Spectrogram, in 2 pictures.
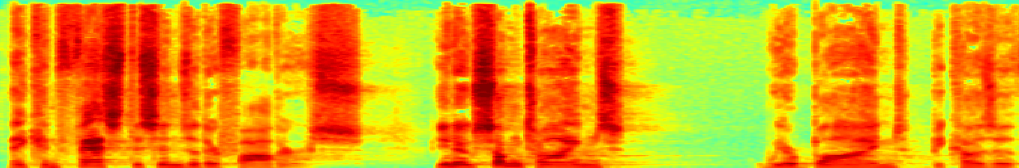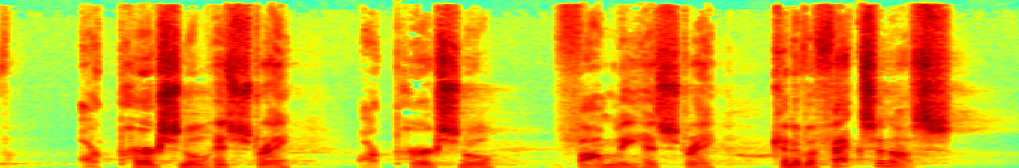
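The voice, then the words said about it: Northern Irish accent. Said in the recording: “by my accent, you recognize I'm not an Englishman. I'm a Northern Irishman”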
